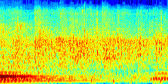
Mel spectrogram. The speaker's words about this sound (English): Come on, give the Lord a giant hand clap of thanksgiving one more time. He's worthy.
